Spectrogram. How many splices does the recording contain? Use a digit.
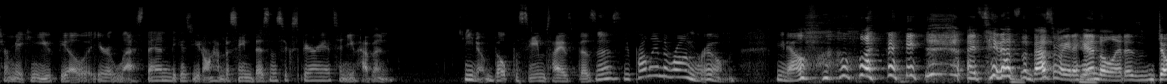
0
